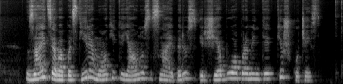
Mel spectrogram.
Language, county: Lithuanian, Panevėžys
